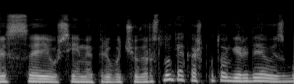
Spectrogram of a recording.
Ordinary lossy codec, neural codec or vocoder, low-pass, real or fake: Opus, 64 kbps; none; 10.8 kHz; real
